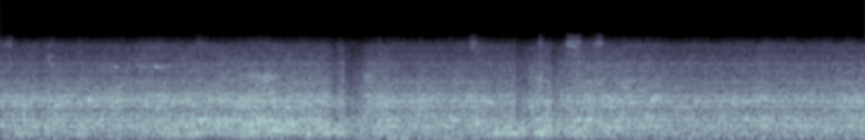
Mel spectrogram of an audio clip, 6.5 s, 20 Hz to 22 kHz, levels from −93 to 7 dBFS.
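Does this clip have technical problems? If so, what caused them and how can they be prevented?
Yes. Throughout the clip, from 0 to 6.49 s, a second copy of the speech trails the original by about 0.3 s, about 5 dB louder than the speech. This is likely an echo leak: the other side played the call on a loudspeaker, and its echo canceller failed to remove what its microphone picked up, so that sound was sent back. Headphones at that end, or a better-tuned echo canceller there, would prevent it.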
